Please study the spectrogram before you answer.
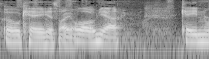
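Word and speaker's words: Kaidan: okay his well yeah Kaden rhymes with gayen so keep it low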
